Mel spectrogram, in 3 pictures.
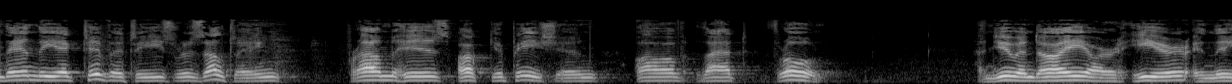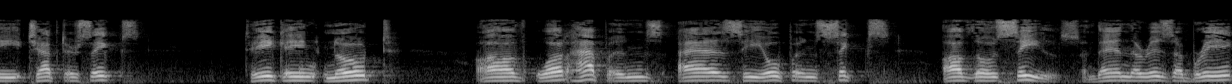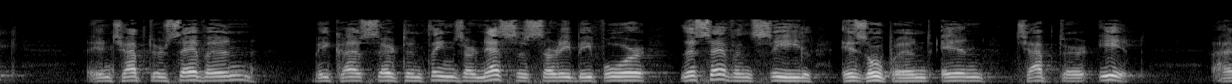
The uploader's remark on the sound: Preached in Grafton. At the Lord's Day Morning service on 24th June, 2018.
